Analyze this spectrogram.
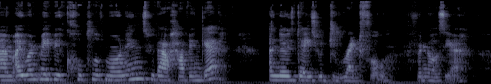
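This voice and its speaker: Her medium-pitched voice identifies the speaker as a woman. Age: 30s. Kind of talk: casual talk to camera.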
